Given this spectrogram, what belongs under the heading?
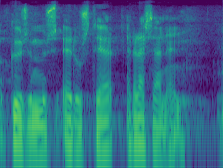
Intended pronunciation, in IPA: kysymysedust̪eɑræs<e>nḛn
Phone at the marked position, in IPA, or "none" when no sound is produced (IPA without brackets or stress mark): æ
